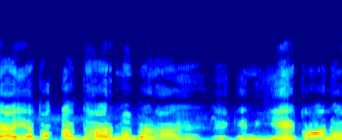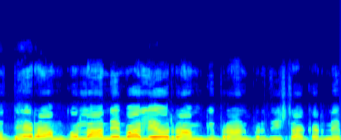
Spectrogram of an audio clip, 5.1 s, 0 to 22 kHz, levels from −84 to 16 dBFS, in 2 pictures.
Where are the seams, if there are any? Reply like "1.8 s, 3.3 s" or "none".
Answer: 1.9 s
